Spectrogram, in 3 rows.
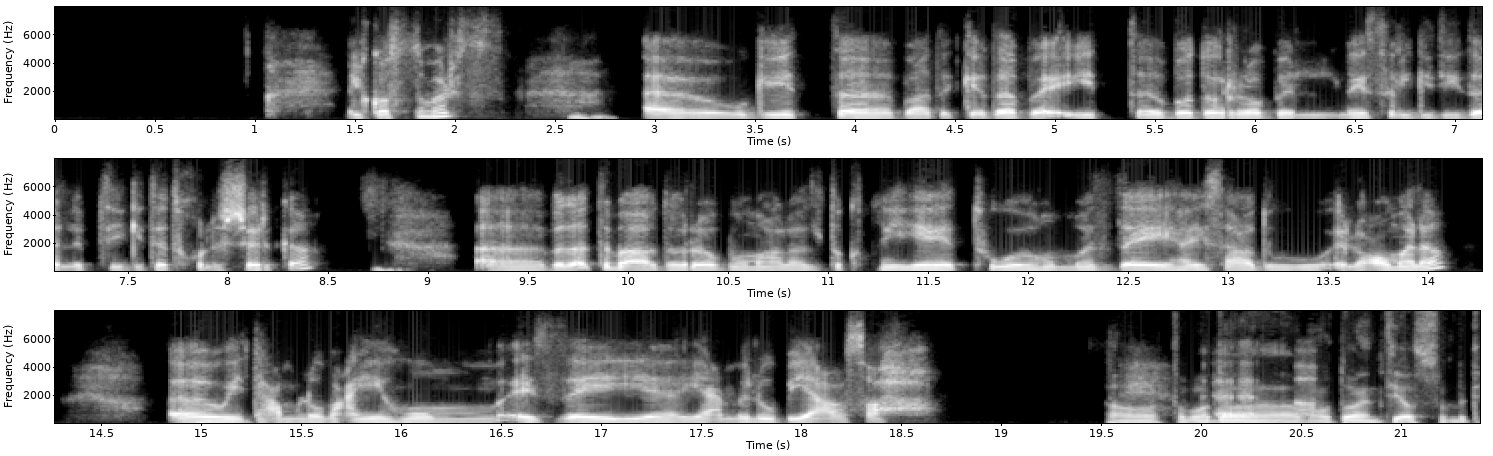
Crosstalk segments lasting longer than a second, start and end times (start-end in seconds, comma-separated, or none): none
